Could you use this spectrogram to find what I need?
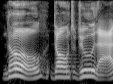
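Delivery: very loud, severe, slow, drawn-out stern voice. Giving an example of an imperative while explaining grammar, in a very stern voice. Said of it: "in a very stern voice".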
